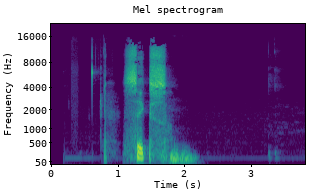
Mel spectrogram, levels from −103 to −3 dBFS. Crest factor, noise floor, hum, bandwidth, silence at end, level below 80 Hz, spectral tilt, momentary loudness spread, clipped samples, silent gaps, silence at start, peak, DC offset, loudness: 24 dB; -85 dBFS; none; 15 kHz; 1.7 s; -54 dBFS; -3.5 dB/octave; 18 LU; under 0.1%; none; 0.8 s; -8 dBFS; under 0.1%; -24 LUFS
